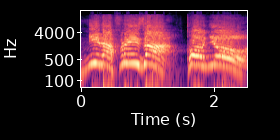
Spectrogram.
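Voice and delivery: loud, slow, high hammed-up dub yell; Spanish dub shout. Friend mocking the Spanish Dragon Ball dub, shouting loud. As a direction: bellow it like an overacted Spanish voice actor. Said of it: "the best audio way is in Spanish".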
